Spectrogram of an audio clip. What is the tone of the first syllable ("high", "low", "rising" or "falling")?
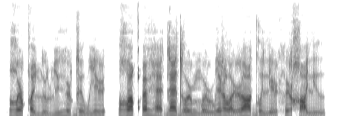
falling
